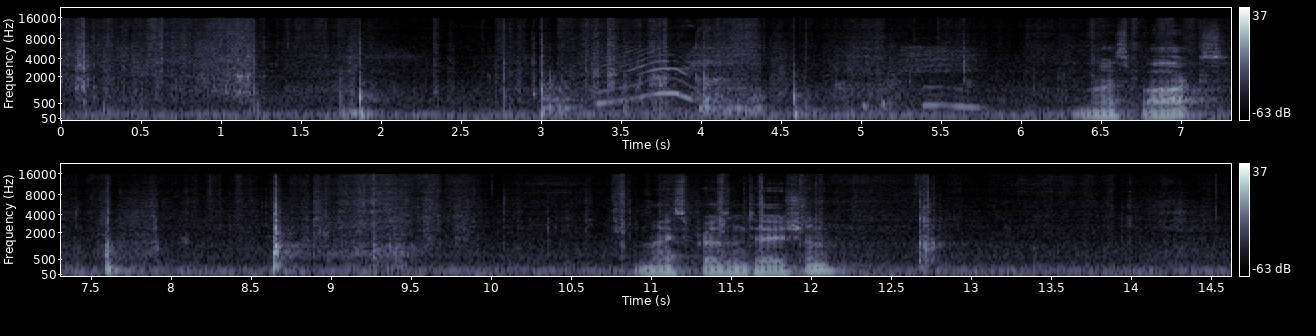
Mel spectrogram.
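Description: Cardboard boxes rustle and scrape as hands handle them.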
